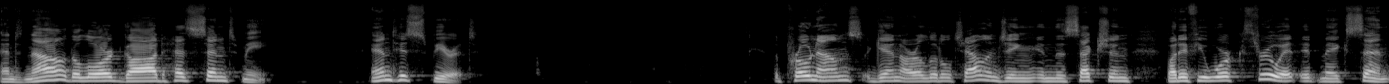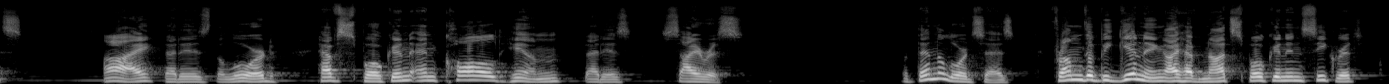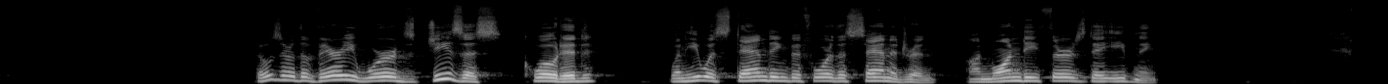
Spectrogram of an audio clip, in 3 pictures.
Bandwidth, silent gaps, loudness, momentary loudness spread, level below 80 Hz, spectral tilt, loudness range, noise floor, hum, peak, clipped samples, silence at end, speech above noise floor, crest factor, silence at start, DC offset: 17 kHz; 27.94-28.26 s, 28.67-28.71 s, 28.78-29.18 s, 29.39-30.13 s; -20 LUFS; 14 LU; -76 dBFS; -7 dB/octave; 10 LU; -83 dBFS; none; -4 dBFS; under 0.1%; 2.35 s; 63 dB; 18 dB; 0 s; under 0.1%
